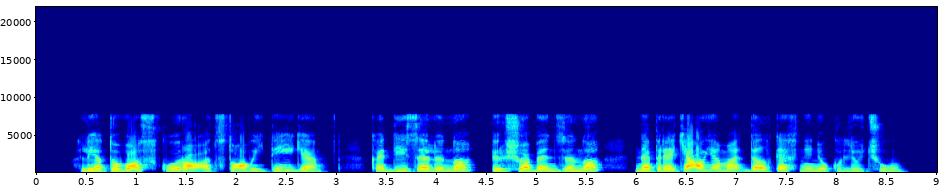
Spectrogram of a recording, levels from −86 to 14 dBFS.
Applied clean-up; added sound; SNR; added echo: none; none; none; none.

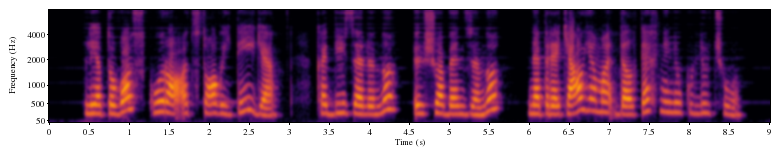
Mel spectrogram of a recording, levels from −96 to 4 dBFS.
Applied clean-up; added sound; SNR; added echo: neural mask model DeepFilterNet 3.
